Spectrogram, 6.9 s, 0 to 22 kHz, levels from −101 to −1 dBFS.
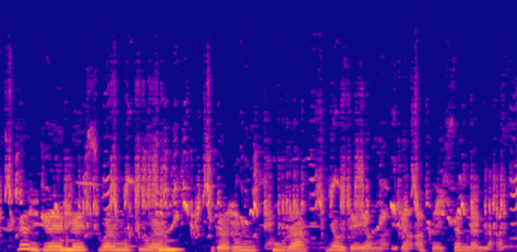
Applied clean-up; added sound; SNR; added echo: classical method Wiener filter.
